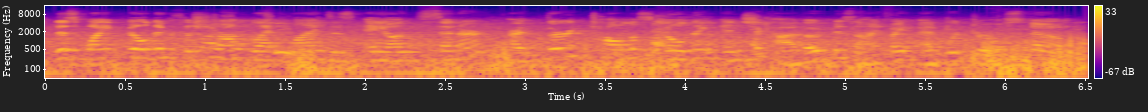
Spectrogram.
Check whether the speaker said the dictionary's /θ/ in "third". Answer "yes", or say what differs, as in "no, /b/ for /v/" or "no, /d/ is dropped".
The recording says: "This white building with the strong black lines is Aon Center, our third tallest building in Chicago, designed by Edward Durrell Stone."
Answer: yes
